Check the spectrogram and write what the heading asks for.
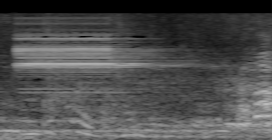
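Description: Basketball scoreboard buzzer sounding once, a loud steady tone lasting about a second.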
